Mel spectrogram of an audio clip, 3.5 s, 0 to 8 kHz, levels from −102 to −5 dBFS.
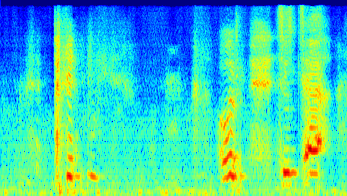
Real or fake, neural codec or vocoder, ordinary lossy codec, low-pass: fake; codec, 16 kHz, 1 kbps, FreqCodec, smaller model; MP3, 64 kbps; 7.2 kHz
